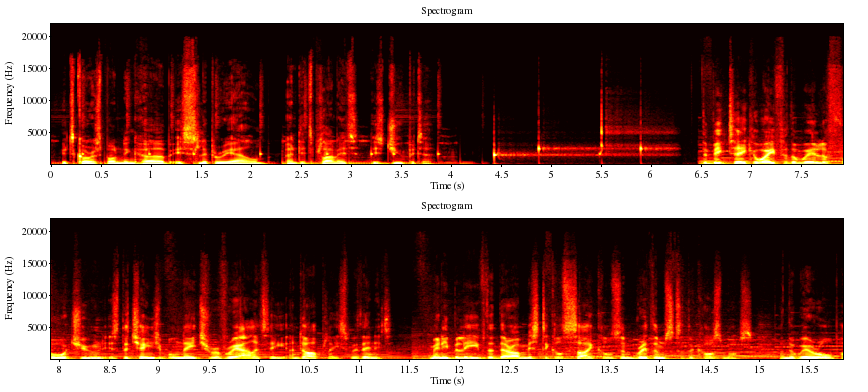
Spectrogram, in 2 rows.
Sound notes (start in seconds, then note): 4.4 water dripping sound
